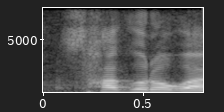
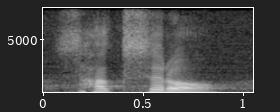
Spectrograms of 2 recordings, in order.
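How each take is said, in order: First: No s sound follows the k. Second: An s sound follows the k. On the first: The speaker calls it wrong. "아니라" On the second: The speaker calls it right.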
